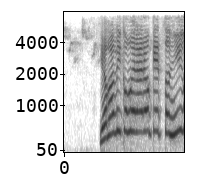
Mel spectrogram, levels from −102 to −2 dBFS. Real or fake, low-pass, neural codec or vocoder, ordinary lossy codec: fake; 7.2 kHz; codec, 16 kHz, 2 kbps, FunCodec, trained on Chinese and English, 25 frames a second; none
